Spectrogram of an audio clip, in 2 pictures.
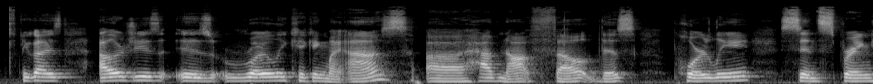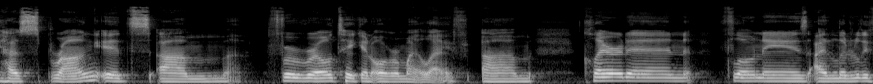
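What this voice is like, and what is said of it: Deep, congested, man-like voice. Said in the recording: “why do you sound like a man? ... I sound like a man due to allergies”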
